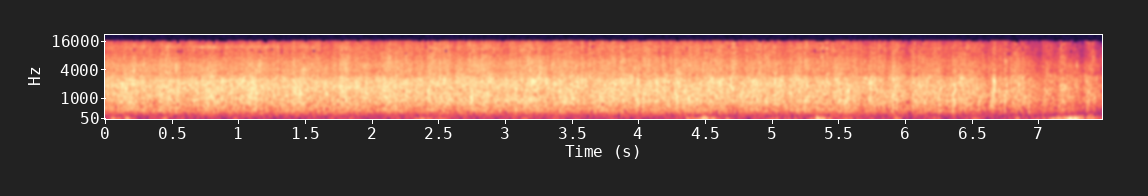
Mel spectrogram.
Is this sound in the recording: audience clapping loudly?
yes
